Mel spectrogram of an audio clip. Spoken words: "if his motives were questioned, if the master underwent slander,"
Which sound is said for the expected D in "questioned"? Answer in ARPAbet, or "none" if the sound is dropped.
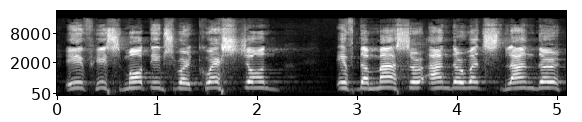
D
